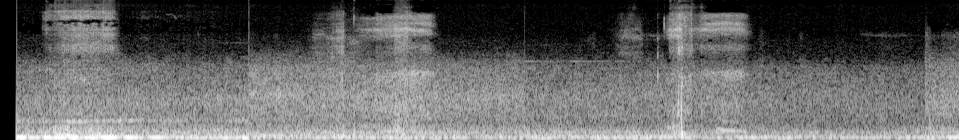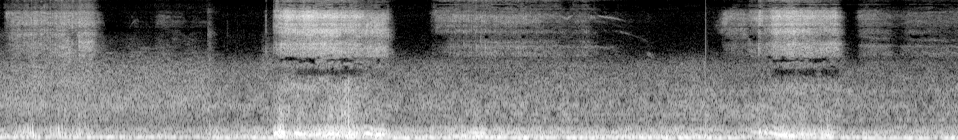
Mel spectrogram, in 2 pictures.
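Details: Corgi asleep with its head on a person's hand on a sofa during a midday nap, snoring heavily; rough, breathy snores with low rumbling, spaced every few seconds and swelling louder toward the end, in a quiet room.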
